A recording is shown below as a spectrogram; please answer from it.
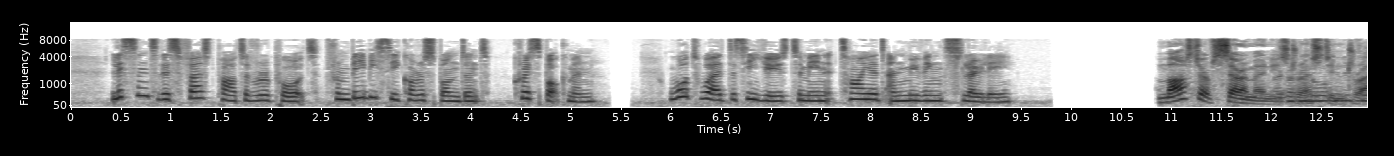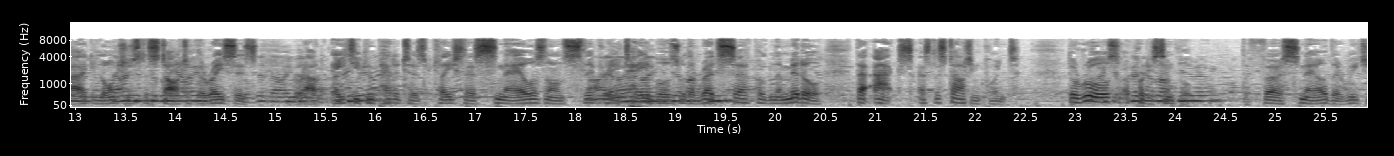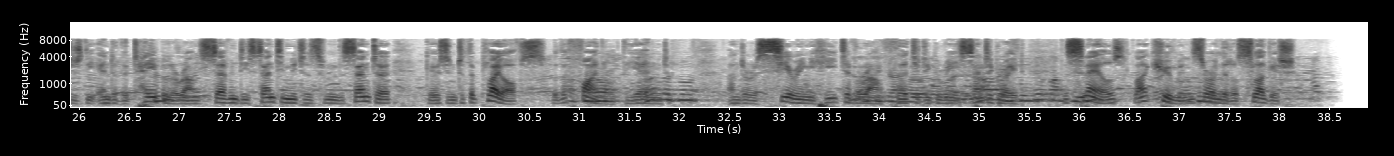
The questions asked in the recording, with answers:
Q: What word does he use to mean tired and moving slowly?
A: Yes, it was sluggish.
